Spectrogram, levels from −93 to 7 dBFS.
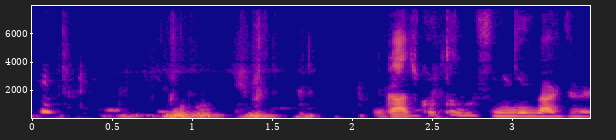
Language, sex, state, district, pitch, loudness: Bengali, male, West Bengal, North 24 Parganas, 145 Hz, -28 LUFS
